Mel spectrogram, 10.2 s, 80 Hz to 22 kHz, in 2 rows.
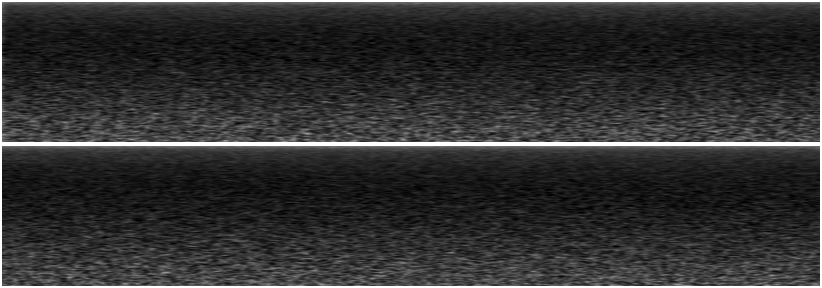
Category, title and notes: Instrument samples > Synths / Electronic
NOISE Sequential OB-6
Noise Oscillator - Sequential OB-6
Analog, Noise, Sequential, Synthesizer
